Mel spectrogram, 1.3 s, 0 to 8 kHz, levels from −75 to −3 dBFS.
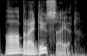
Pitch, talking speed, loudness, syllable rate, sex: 110 Hz, 275 wpm, -15 LUFS, 6.1 syllables/s, male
